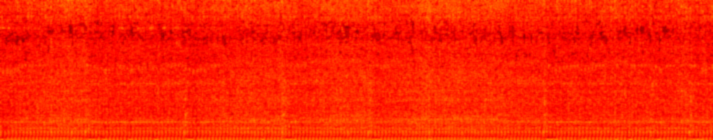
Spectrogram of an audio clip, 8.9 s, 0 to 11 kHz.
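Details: Poulan XT 12538 riding mower, 12.5 hp single-cylinder, 38-inch deck, warm, running a newly installed carburetor replacing one that leaked gas into the crankcase: uneven idle with a stumble dipping the beat about every second. Rough running; owner suspects intake/exhaust valves need adjusting.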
